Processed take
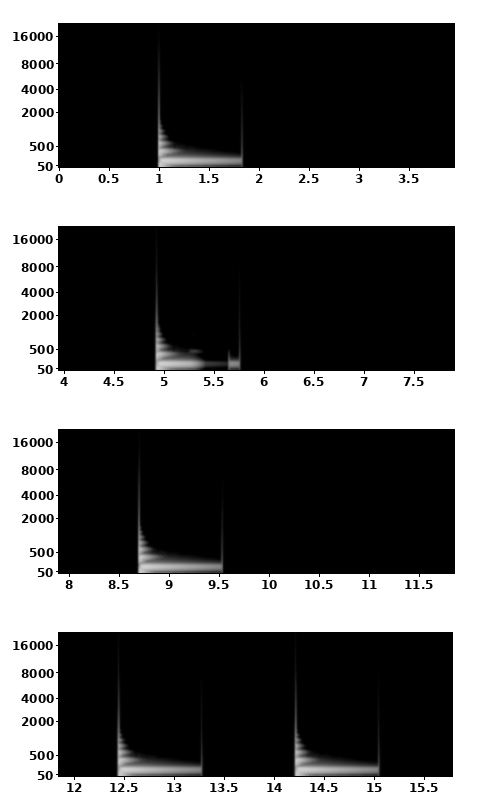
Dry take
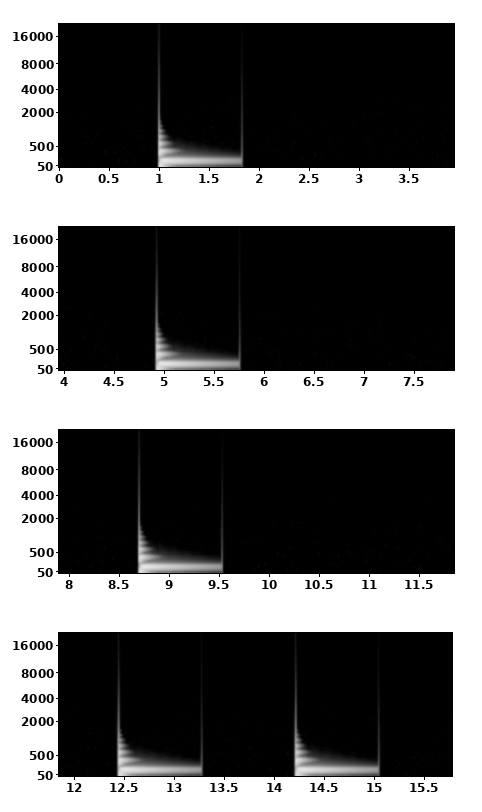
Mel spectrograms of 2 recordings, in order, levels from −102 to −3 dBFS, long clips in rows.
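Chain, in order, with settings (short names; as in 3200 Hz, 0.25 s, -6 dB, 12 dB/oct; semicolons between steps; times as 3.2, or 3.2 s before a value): 4.95–5.66 gate -28 dBFS, range -40 dB; gain -8.5 dB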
